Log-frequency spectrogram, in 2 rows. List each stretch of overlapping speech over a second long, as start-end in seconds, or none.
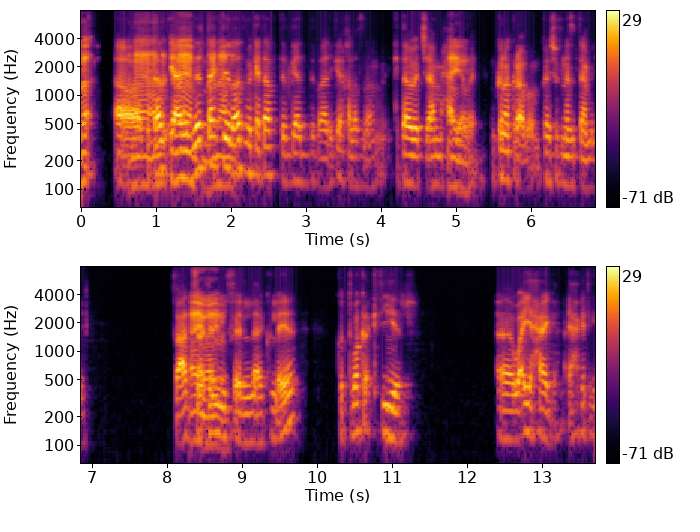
0.6-2.2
